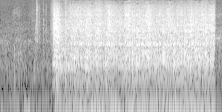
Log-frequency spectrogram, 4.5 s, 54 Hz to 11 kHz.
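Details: 1991 or 1992 Oldsmobile 98 with good fuel rail pressure, cranked while watching the fuel pressure gauge for injector firing; even cranking for about three seconds at roughly four turns a second, never fires; crank no-start.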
